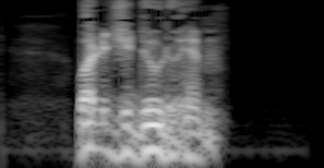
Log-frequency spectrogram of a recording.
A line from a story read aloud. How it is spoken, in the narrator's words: Don Denny said harshly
